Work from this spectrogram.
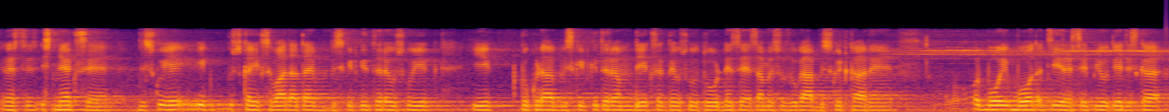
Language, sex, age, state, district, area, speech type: Hindi, male, 18-30, Rajasthan, Jodhpur, urban, spontaneous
